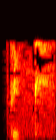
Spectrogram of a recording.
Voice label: icelandic car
